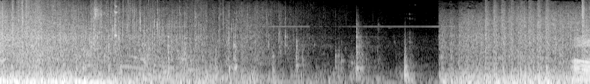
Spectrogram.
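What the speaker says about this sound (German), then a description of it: "Achtung, Explosion." Explosions and bursts of gunfire in the video game Tom Clancy's Rainbow Six Siege during a breach, loud dense shooting that drops into quieter moments with isolated sharp shots and then returns to heavy fire.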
